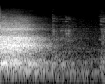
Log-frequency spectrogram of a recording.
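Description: The preacher's amplified voice ringing on through the mosque's loudspeakers after he stops, dying away over about a second and a half.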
